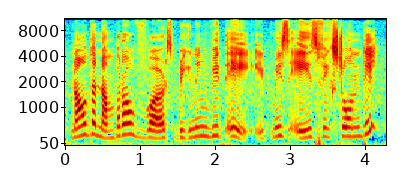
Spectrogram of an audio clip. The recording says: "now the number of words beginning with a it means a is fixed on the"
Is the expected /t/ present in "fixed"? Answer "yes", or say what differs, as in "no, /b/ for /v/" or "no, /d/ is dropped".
yes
